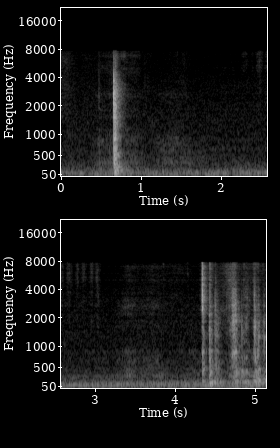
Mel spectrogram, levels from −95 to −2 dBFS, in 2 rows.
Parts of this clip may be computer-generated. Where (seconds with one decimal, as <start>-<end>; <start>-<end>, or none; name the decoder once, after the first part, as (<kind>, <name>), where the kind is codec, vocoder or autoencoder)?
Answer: 1.9-5.1 (vocoder, Vocos)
